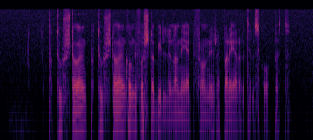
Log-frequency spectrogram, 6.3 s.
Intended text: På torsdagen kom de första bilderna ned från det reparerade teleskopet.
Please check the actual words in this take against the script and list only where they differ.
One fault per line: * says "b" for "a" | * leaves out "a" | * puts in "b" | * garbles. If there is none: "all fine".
* puts in "på torsdagen"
